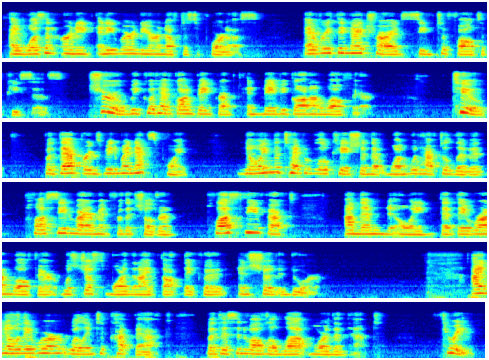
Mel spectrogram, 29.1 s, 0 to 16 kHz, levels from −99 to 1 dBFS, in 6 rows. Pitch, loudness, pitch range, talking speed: 190 Hz, -22 LUFS, 170-215 Hz, 195 wpm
